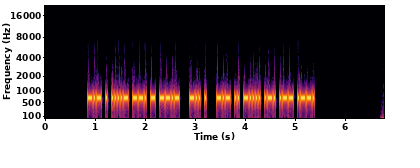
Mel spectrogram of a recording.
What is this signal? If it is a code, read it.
Morse code, heard as a keyed tone, about 40 wpm, 700 Hz. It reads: KE4GTQ DE KI6RWP
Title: USA Callsign DE Callsign - 6 Characters - 40wpm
